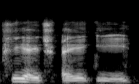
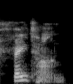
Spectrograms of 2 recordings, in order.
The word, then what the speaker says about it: Phaeton: And it's spelled Phaeton. And he says, you mispronounced phaeton. I'm like, no, I didn't. He said, it's phaeton.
